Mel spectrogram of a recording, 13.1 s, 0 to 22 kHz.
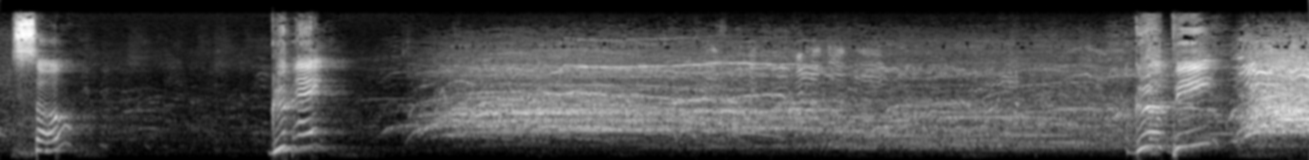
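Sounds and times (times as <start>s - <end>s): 
speech: 0.1s - 0.8s
large crowd screaming and cheering for a group in a contest: 3.8s - 11.6s, 12.2s - 13.0s.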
